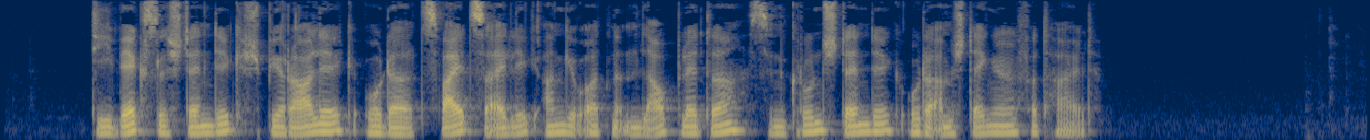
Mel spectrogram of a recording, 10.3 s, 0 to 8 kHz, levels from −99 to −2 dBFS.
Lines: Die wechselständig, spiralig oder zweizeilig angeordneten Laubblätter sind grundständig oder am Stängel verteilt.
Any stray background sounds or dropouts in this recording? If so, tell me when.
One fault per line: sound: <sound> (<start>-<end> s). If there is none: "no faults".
no faults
